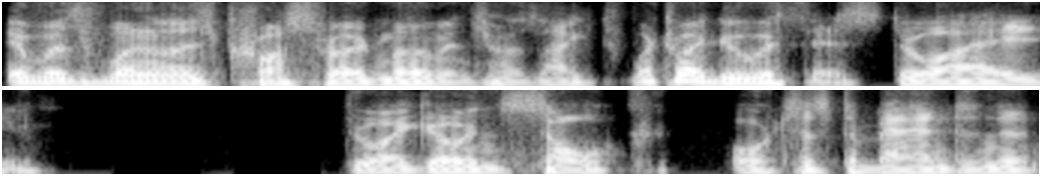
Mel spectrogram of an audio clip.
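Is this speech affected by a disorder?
Yes: cleft lip and palate; congenital genetic cleft lip and palate, palate open to nose, lip unjoined, surgery when young; slight speech impediment persists, audible in voice; a bit leaky on some sounds.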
